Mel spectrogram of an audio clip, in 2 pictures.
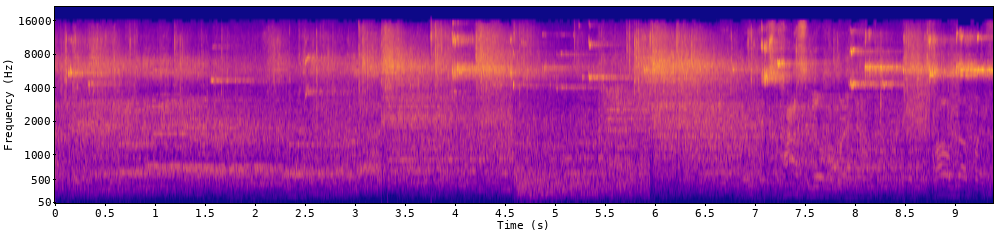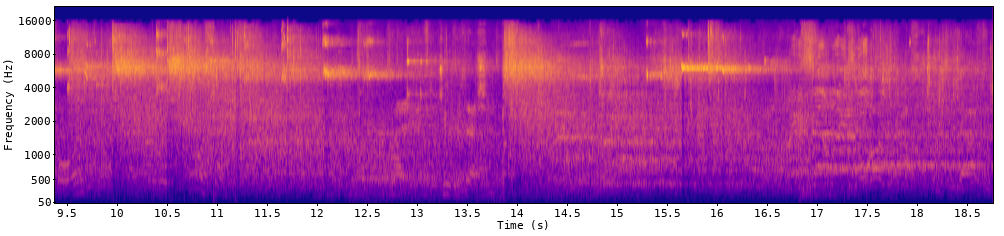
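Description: Sneakers squeak sharply on a hard floor, in a large echoing hall.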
